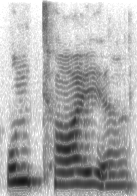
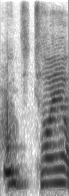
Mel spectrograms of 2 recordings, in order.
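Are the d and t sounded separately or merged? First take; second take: merged; separately. First: The d and t merge into one consonant. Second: The d and t are sounded separately. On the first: The phrase sounds more romantic. "you you have only to take one uh, consonant" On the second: The phrase is given great expression. "you have to take und and t uh, divided"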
